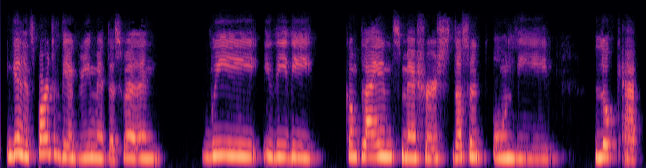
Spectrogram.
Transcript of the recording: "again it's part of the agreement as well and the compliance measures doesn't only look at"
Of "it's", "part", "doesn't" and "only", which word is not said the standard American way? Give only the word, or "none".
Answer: doesn't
